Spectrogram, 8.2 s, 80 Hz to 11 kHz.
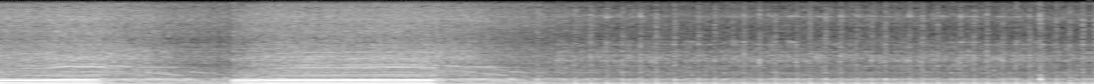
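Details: Husqvarna 262 XP chainsaw after new clutch drive sprocket and bearing fitted and greased (earlier failed decompression valve); started on choke then fast run, two throttle blips then steady even popping idle; runs normally.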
